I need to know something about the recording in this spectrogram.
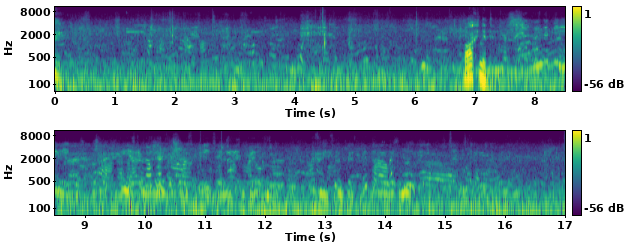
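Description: Women talk and chatter close by, outdoors.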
